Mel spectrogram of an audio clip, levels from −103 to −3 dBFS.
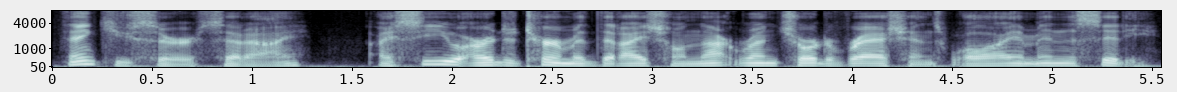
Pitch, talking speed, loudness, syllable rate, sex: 100 Hz, 260 wpm, -19 LUFS, 6.0 syllables/s, male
